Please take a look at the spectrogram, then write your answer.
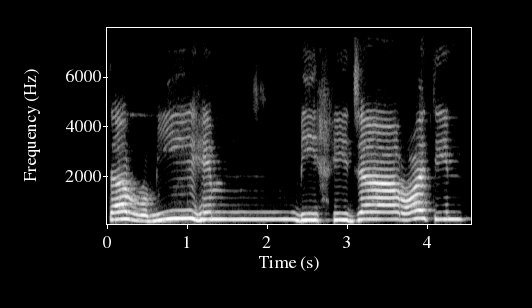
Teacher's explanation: दो हरकत. ठीक है, दो हरकत का तवील गुन्ना करेंगे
